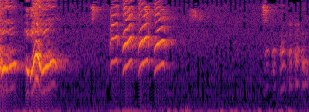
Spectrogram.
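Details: Wild superb lyrebird in Berowra Valley National Park mimicking other birds, including whipbird, wattlebird, lorikeet, butcherbird and currawong. Short harsh squawks give way to a run of quick, stuttering chirps, with a low background rumble.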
